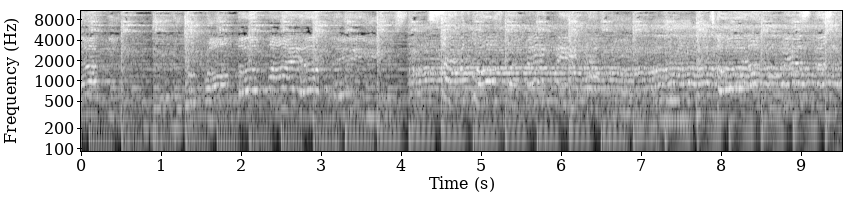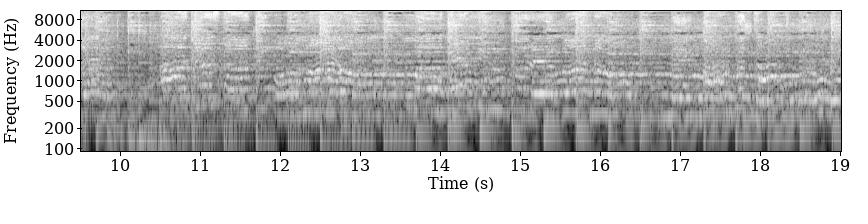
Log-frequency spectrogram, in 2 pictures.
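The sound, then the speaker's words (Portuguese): A Christmas song plays throughout, a full band with a steady bouncy beat and bright jingling accents, loud, with no one talking over it. “Essa música quer dizer Feliz Natal em inglês.”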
